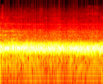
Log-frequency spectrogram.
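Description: A loud, steady droning noise with no beat or tune, from the performance soundtrack between two pieces of music.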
